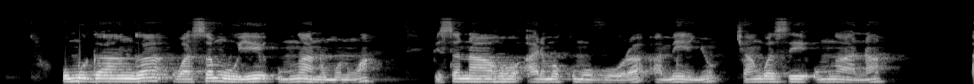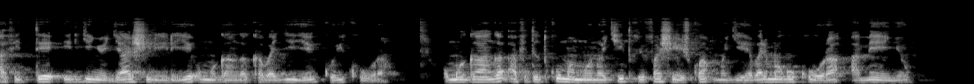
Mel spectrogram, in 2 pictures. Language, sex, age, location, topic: Kinyarwanda, female, 18-24, Huye, health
